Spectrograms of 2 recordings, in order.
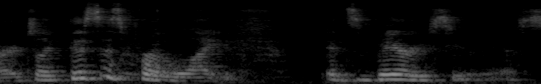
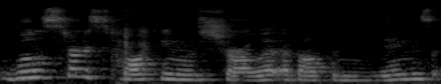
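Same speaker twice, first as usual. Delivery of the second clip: ordinary delivery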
